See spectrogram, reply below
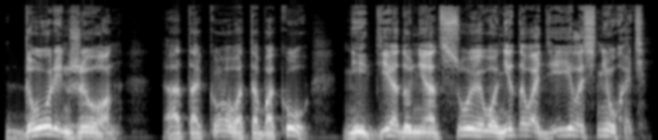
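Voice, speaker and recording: A man's voice: mid-range voice, lively intonation, unhurried, no echo, studio quality, natural voice. A man reading a storybook voices an old village grandfather who grumbles and exclaims to himself. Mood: grumbling.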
